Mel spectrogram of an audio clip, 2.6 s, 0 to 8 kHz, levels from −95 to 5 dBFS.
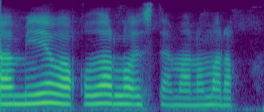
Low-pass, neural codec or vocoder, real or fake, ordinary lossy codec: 7.2 kHz; none; real; none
